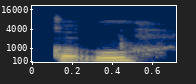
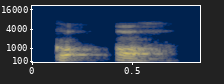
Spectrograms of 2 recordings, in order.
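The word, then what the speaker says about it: ko'o: Kaan, que el, wiish, ko puuk. Ok. La tercera y la cuarta me la leíste diferente. ¿Puedes repetir? Wiish, Wi'ish. wiish y ko Es o. Ko-o.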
